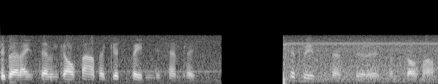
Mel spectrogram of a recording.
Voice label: ATC Chatter UK; fgfs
